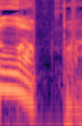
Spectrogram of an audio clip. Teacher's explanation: на первый слог ударения.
